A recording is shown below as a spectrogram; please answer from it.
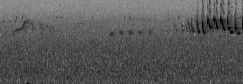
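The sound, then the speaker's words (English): An orange-crowned warbler sings a rapid trill of high chirping notes near the end, louder than a few faint earlier calls, over a steady background hiss. “There's a warbler singing. It might be an orange crown.”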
